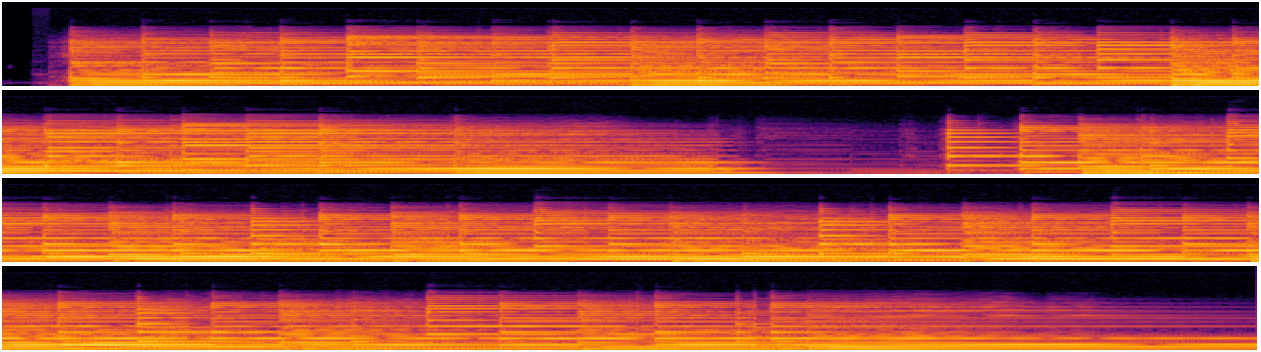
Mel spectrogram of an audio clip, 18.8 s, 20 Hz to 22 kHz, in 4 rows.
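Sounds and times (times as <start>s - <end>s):
amplified 12-string guitar riffing: 0.2s - 18.8s.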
